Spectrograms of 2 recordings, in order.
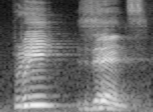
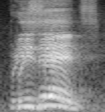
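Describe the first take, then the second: First: Slow PRE-sent, the noun; stress on first syllable. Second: Pre-SENT, to give; stress on second syllable. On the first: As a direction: PRESENT as the gift, slow with weight on PRE. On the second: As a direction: PRESENT as the verb, weight on SENT. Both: Shown as a demonstration. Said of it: "the stress changes the meaning".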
